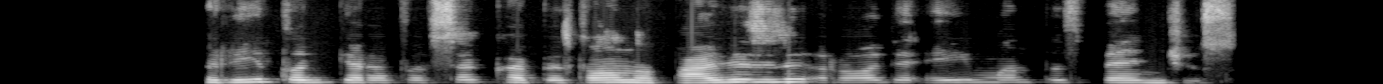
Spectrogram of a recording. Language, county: Lithuanian, Vilnius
